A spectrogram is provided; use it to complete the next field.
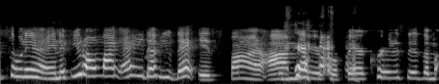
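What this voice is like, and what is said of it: Texan accent. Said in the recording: “I am in Texas. Obviously, y'all can hear it in my accent.”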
